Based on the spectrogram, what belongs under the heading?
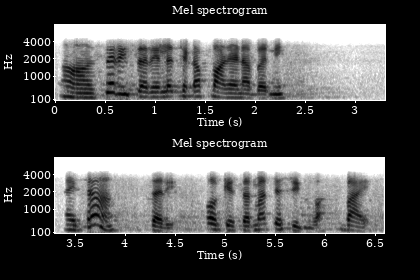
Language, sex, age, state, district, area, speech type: Kannada, female, 45-60, Karnataka, Ramanagara, rural, conversation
